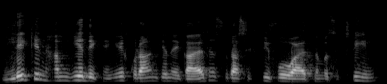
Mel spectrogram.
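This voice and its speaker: A man's voice: fairly high pitch, fast, darkish tone. Man lecturing in studio interview. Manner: explanatory, lecturing, poses rhetorical questions. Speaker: guest speaker on Islamic topics.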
